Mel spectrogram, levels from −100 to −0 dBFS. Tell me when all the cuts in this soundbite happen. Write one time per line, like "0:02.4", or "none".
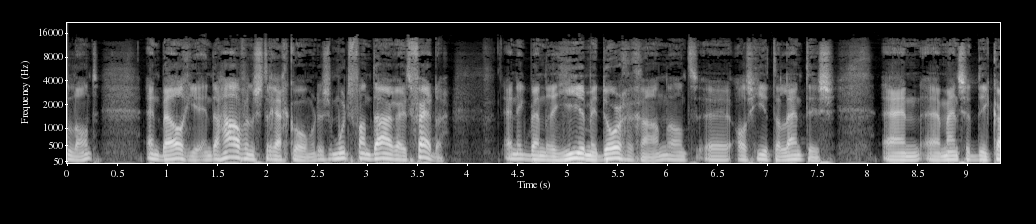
0:04.1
